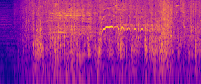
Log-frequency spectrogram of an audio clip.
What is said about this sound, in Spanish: Son las carrozas, los caballos, porque este lugar, planteado por Felipe II en el siglo XV, era un espacio de esparcimiento, donde relajarse a las afueras de la ciudad.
